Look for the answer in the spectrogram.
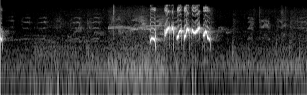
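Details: Red-whiskered bulbul in a morning ché-style training song. A single short burst of about eight quick, bubbly whistled notes stands out against faint background chirps and a steady thin tone.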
